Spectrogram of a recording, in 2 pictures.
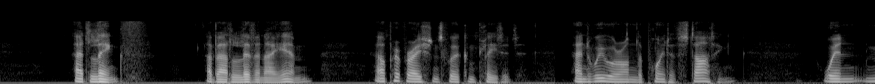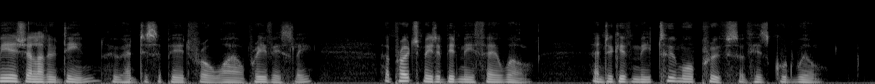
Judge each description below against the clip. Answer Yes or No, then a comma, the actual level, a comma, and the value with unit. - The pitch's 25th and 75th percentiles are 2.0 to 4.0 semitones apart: Yes, average, 3.3 semitones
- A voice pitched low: Yes, low, 115 Hz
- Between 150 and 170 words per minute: Yes, average, 160 wpm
